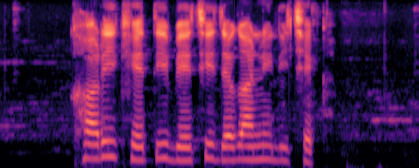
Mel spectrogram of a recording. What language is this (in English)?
Magahi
